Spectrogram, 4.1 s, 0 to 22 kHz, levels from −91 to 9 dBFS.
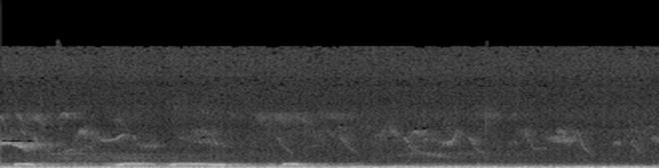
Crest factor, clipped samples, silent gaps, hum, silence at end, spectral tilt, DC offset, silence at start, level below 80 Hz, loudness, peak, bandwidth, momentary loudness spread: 14 dB; under 0.1%; none; none; 0 s; -8 dB/octave; under 0.1%; 0 s; -24 dBFS; -24 LUFS; -8 dBFS; 16 kHz; 2 LU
